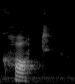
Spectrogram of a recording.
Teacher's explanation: the o as in cot which is a midback rounded lax vowel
